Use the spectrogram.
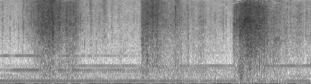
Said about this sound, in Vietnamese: Ở bên ngoài bắt đầu có tiếng động, tiếng sỏi đá lạo xạo, tiếng bước chân dẫm lên lá cây loạt xoạt.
